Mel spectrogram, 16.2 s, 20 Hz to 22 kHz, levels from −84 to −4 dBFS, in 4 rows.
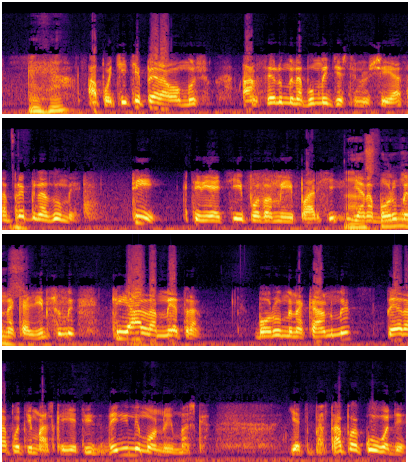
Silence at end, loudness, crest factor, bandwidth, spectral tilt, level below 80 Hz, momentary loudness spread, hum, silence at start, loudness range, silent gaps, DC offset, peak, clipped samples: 0 s; -11 LUFS; 12 dB; 15.5 kHz; -5.5 dB/octave; -34 dBFS; 12 LU; none; 0.1 s; 3 LU; none; under 0.1%; 0 dBFS; under 0.1%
